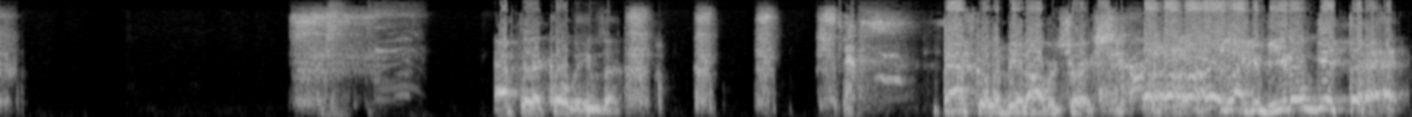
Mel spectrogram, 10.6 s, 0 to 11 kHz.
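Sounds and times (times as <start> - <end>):
voice imitating wheezy heavy breathing: 2.2 - 3.2, 4.6 - 6.4
speech: 3.7 - 5.0, 7.2 - 10.5
laughter: 8.2 - 10.3.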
